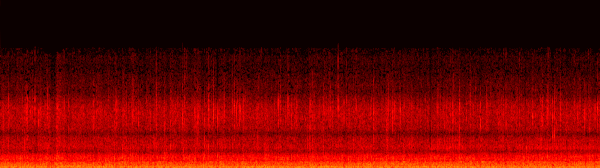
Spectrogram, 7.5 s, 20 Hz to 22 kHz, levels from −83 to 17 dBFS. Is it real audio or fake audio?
real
